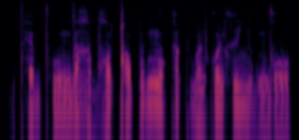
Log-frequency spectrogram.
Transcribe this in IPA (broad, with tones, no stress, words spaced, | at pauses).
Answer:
t̪ʰɛ˨bt̪ʰu˧ ndɐ˧ʁɐ˨bʁo˧ǃɔ˧ pɘ˦bno˧ kɐ˦qbo˨ɳ ko˦ɳxɨ˦ʎo˨b ndo˨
